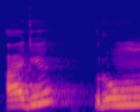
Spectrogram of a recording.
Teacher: چھپا ہوا غنہ، ناک میں نون کی آواز کو چھپانا، اسے کہتے ہیں اخفا۔ تو اج پہ ہم قلقلہ کریں گے، رن پہ ہم اخفا کریں گے۔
